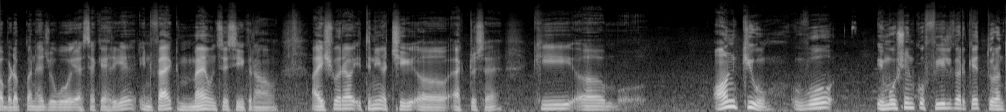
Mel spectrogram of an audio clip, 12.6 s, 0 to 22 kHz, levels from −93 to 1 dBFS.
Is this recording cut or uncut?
uncut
